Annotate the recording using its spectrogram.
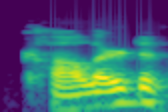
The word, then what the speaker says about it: Collard: But it's pronounced Sneed B, middle initial, collard, like collard greens, if you've ever heard of those, and the third, which means that my father and grandfather were both named Sneed Beak.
